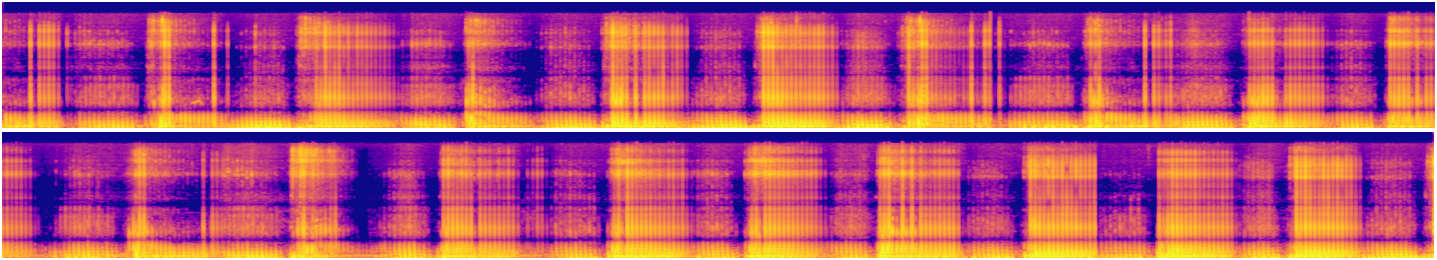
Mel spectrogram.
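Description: Domestic cat purring steadily and noisily, a low rumble that swells and breaks briefly about one to two times a second.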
